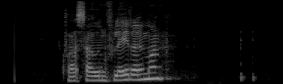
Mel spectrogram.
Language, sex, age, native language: Icelandic, male, 40-49, Icelandic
